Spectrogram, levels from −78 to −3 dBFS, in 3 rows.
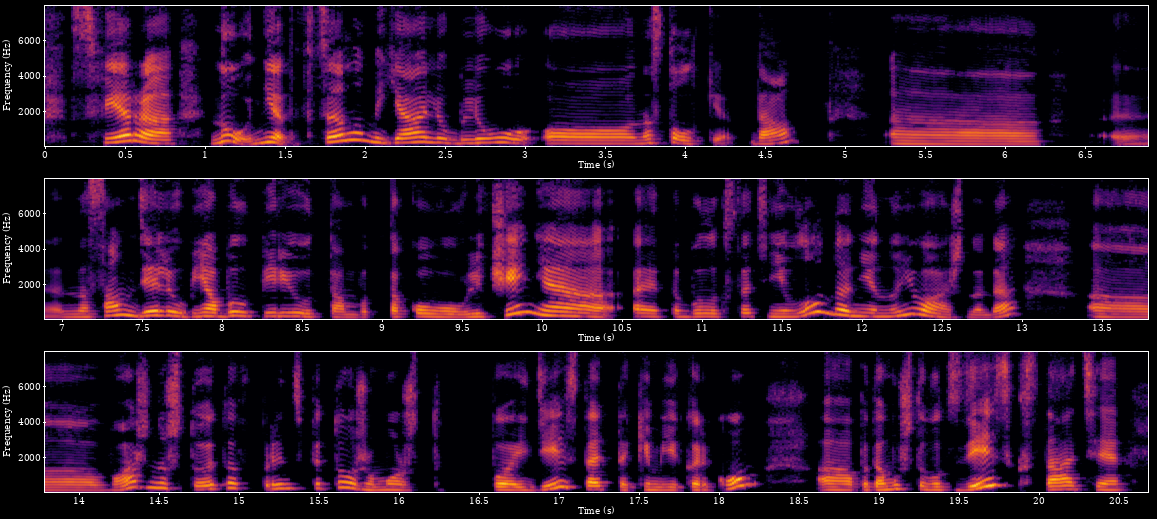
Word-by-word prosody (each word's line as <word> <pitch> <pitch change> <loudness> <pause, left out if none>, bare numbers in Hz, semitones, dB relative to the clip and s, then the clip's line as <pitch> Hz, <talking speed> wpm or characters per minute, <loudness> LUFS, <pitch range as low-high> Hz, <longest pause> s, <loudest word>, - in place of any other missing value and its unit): сфера. 245 -7 +6 0.2
Ну, 325 - 0
нет, 270 +5 +2
в - - -14
целом 330 +4 +3
я 245 +3 +3
люблю, 235 0 -2
а, 185 -1 +1
настолки, 195 -4 -5
да. - - -1 0.6
Э, 160 -3 -4 0.4
э, 85 +1 -11
на 165 0 -6
самом 250 +9 0
деле 240 +2 +4
у 205 - -2
меня 205 +3 +3
был 225 +2 -1
период, 205 -4 -5
там, 155 -3 -5
вот 155 0 -13
такого 170 0 -2
увлечения. 210 - +3
Это 180 -3 -2
было, 180 +1 -6
кстати, 195 +1 -8
не 175 - -2
в 175 - -6
Лондоне, 270 - +1
но 190 +4 -6
неважно, 155 - -1
да. 295 - -2 0.4
А, 155 -2 -4
важно, 290 - -1
что 255 -7 -4
это, 230 +6 +1
в 265 - -23
принципе, 250 +2 -4
тоже 255 - -1
может, 160 -2 -5 0.4
по 170 -2 +4
идее, 180 - 0
стать 200 -11 +3
таким 165 0 -5
якорьком, 160 - +1 0.4
а, 165 -1 0
потому 175 +5 0
что 195 -4 -5
вот 175 0 -3
здесь, 385 - +6
кстати, 190 -3 +1
190 Hz, 150 wpm, -24 LUFS, 165-245 Hz, 0.6 s, сфера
